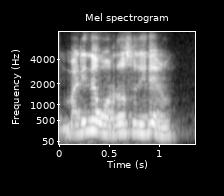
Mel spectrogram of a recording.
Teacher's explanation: la entonación final va a ser descendente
